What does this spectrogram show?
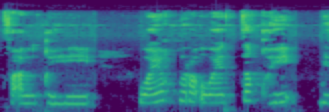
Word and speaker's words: فألقه: fa'alqih di surah An-Naml, membacanya dengan mengkasrahkan huruf ha serta menyambungnya dengan ya lafziyah pada 3 tempat tersebut. Arjih menjadi arjihi, fa'alqih menjadi fa'alqihi.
